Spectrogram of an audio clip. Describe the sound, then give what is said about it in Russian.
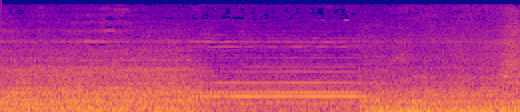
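A steady, loud rumble of a moving suburban electric commuter train heard from inside the carriage, with a brief high metallic whine rising over the roar midway. No one speaks. “Потом сел в электричку и сейчас начнет смеяться.”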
